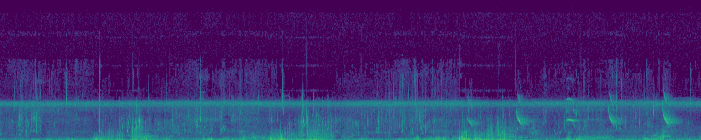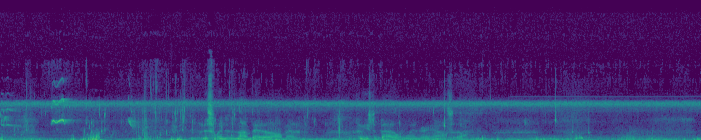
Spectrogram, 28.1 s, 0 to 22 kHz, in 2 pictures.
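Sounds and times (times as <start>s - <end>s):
paddle strokes swishing through water: 0.0s - 9.3s, 15.8s - 17.9s
wind rumble on microphone: 0.0s - 28.0s.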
